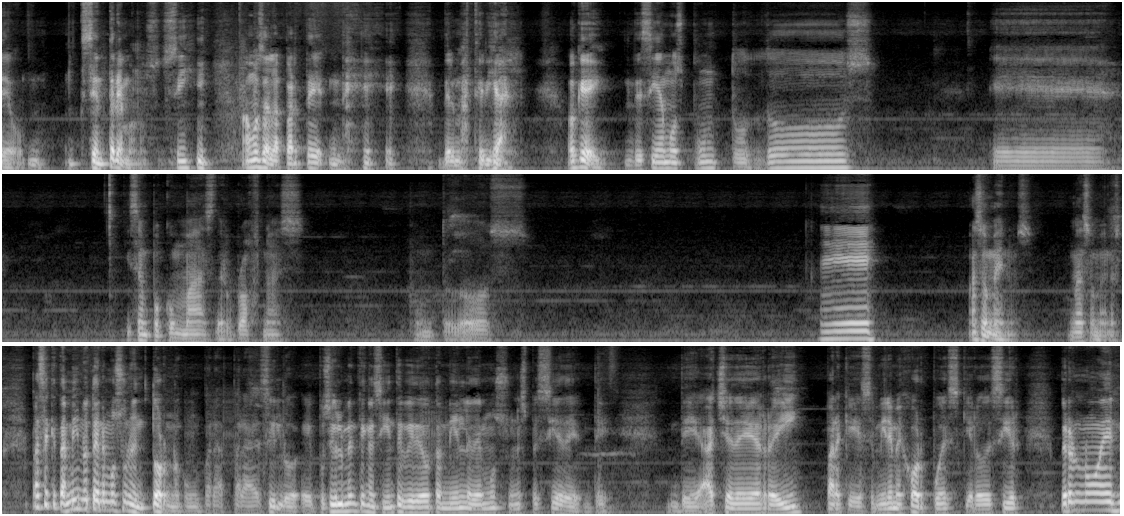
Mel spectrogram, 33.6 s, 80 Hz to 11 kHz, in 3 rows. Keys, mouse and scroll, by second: 0.8 middle click, 3.0-4.1 drag, 4.4 KP_Decimal, 6.0 KP_2, 6.2 Return, 11.2-12.2 middle drag, 12.2-13.3 drag, 18.8 middle click, 19.1-22.0 scroll up 2, 22.0-23.2 middle drag, 22.4-24.7 scroll down 2, 24.7-25.0 scroll down 1, 25.0 middle click, 25.3-26.6 scroll up 1, 26.6-27.6 shift+middle drag, 29.2-30.7 drag, 32.4-33.5 drag.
